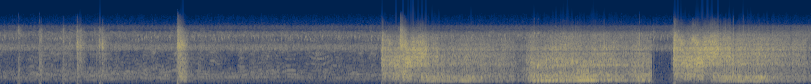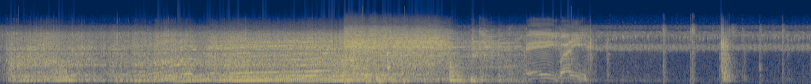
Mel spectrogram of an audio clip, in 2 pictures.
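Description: Car engine starting and running loudly in uneven bursts, with a rising whine in the middle and a harsh, high scraping burst a few seconds before it dies away. Before it starts there are a few faint clicks.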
